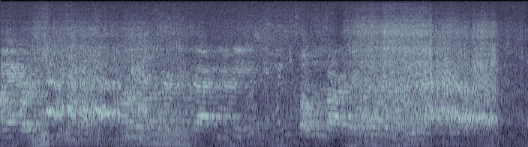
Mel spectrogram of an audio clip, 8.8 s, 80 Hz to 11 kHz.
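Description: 1985 muscle cars, including a Pontiac, launching in a drag-strip grudge race at Beech Bend, with loud engine roar and tire squeal that swell, dip briefly and surge again before cutting off, an announcer speaking over it.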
